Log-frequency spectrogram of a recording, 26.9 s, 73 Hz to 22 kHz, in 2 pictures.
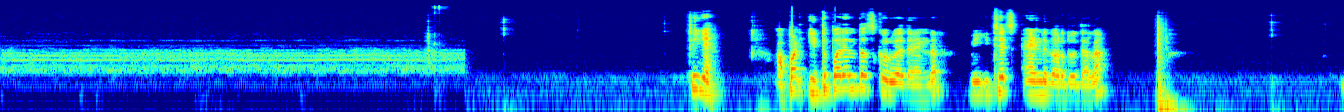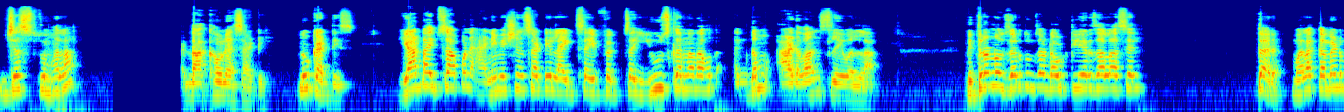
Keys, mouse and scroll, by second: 4.7 click, 12.6 n, 13.7-14.9 drag, 14.9 space.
